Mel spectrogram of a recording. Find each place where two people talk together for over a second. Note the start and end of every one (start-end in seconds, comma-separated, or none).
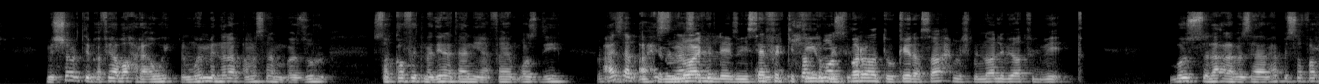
6.0-8.7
